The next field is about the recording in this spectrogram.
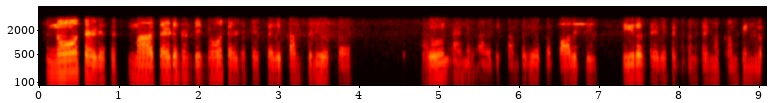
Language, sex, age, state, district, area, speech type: Telugu, male, 18-30, Telangana, Mulugu, rural, conversation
